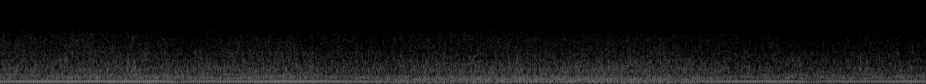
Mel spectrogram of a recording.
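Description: Steady, loud drone of a BV 155 B-1 aircraft's propeller engine in flight in a video game, a continuous low hum with unbroken roar and slight pitch wobble, no voices.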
